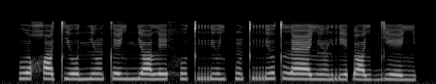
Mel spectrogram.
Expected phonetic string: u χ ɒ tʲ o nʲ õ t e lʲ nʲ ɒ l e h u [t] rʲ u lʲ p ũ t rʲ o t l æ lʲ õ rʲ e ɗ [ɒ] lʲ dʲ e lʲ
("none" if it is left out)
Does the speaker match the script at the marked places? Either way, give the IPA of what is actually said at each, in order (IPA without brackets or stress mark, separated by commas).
t, ɒ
